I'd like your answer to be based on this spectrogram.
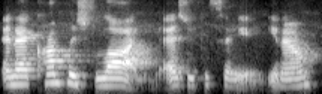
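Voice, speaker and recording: A woman's voice: mid-range voice, brisk, pushed and bright, low-quality recording. A young woman from Sweden chatting casually with viewers on a livestream, joking playfully and reading out their comments. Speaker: live streamer.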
